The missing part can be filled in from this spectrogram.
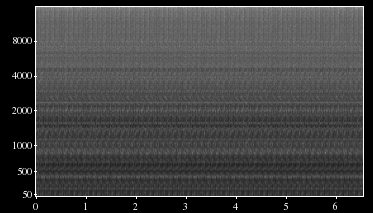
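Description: Loud, steady, rapid mechanical knocking and buzzing of an MRI gradient sequence, about 158 pulses a minute; a recreated, simulated scanner sound.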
